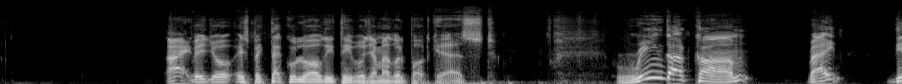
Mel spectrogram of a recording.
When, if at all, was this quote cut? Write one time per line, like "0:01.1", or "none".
0:01.9
0:06.0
